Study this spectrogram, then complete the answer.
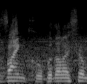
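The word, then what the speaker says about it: Wankel: to consider is um the Wankle engine or Vankele engine. You got to you got which is it? I'm reliably informed that it should be pronounced Vanqu, but then I feel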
